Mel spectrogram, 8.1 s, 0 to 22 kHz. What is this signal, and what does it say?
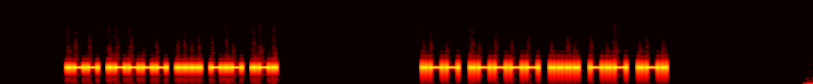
Morse code, heard as a keyed tone, about 36 wpm, 700 Hz. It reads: W1HKR W1HKR
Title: Speed Racing - USA 1x3 Call Signs 30wpm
